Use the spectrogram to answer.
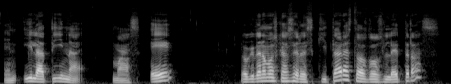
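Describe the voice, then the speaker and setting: A man's voice: medium pitch, big pitch swings, moderate pace, a little mellow, no room sound, studio quality. A man teaching English grammar, explaining rules step by step and checking in with his viewers through rhetorical questions.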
